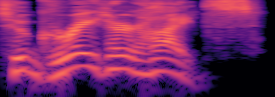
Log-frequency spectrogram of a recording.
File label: levelup, en; cookierun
